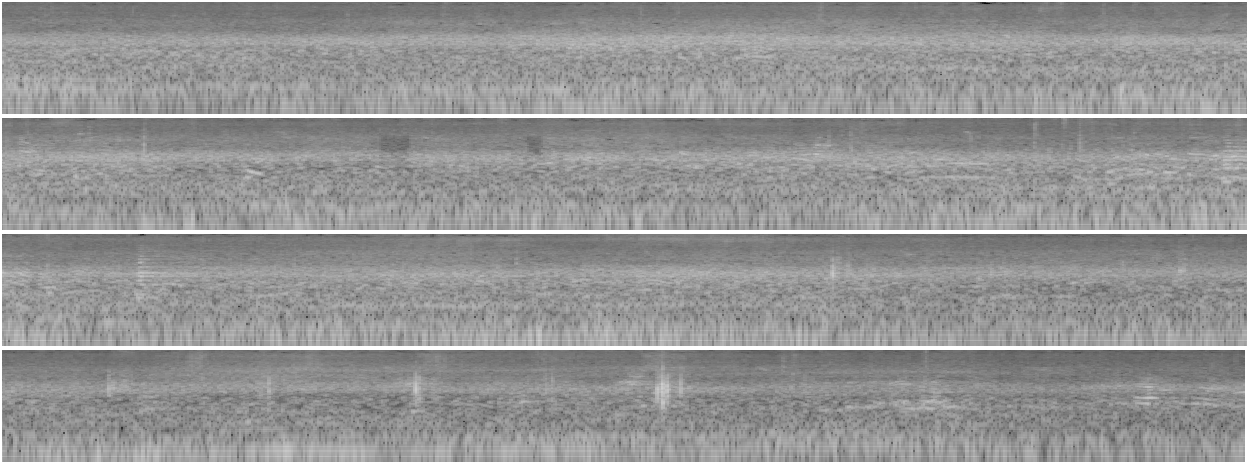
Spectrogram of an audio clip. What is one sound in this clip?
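Traffic hums steadily in the distance outdoors.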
